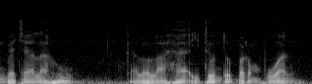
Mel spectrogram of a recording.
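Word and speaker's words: lahu (لهُ): Nah, jadi dibaca laha, ini salah. Muhammadun, kalau tulisannya seperti itu ya, antum bisa lihat nomor 9 tulisan dhamir ha ya, dibacanya lahu, dibacanya lahu. Muhammadun lahu. Kalau laha itu untuk perempuan, itu untuk perempuan.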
